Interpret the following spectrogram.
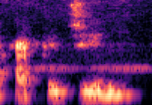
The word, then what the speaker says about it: carpe diem: Então, carpe diem, e essa mesma pronúncia, tá? É carpe diem, diem, tá? O latim não tem essa mudança, você lê como está escrito. E é sempre paroxítona, não é carpe nem diem. Carpe diem, elas são todas paroxítonas.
